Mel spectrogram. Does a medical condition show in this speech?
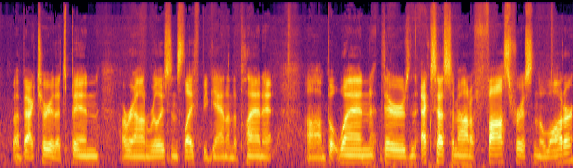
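No.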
